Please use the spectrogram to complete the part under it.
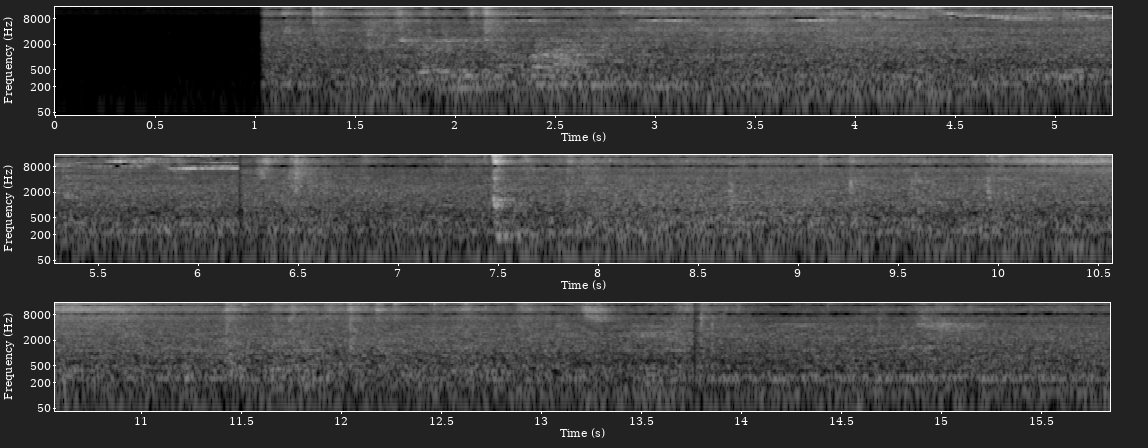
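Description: A train rumbles steadily along its track.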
